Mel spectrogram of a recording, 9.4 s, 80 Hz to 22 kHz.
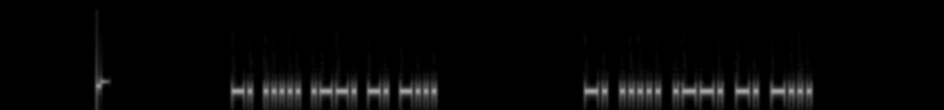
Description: Morse code, heard as a keyed tone, about 29 wpm, 700 Hz. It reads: N5PNB N5PNB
